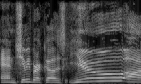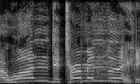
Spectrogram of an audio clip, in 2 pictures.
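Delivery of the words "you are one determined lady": drawn-out slow put-on drawl, higher and louder. Retelling what a friend said to a slow-walking lady: dragged-out delivery imitating Jimmy Burke. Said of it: "drags out".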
